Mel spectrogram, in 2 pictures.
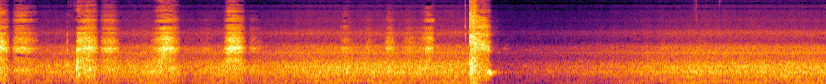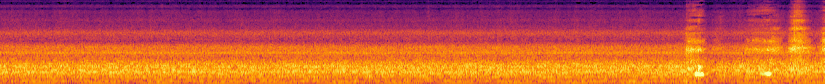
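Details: Cat gives a quick series of sharp sneezes with noisy, wheezy, gasping breaths over a steady background hum; sneezing with wheezing.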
